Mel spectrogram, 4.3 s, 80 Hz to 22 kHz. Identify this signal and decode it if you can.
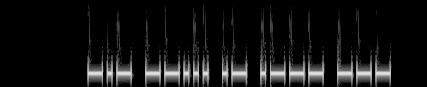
Morse code, heard as a keyed tone, about 25 wpm, 700 Hz. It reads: K7AJO
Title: USA Call Signs - 5 Characters - Repeated 3x - 25wpm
